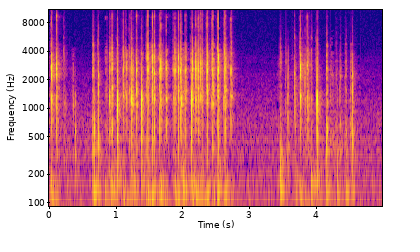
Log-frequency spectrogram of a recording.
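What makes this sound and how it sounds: A 60% mechanical keyboard with an aluminum case, brass plate and plastic keycaps is typed on steadily with the fingertips of both hands. A quick run of sharp, bright clacks with almost no ring fills the first two and a half seconds, then pauses briefly. A shorter, softer burst of keystrokes follows.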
